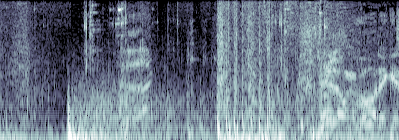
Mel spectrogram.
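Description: Gunfire in the video game Call of Duty Black Ops Cold War comes as sharp bursts and rapid volleys over busy game sound, with a player talking in between.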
